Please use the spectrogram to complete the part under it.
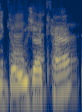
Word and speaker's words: Doja Cat: I think it's pronounced Doja Cat, right? Yeah.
